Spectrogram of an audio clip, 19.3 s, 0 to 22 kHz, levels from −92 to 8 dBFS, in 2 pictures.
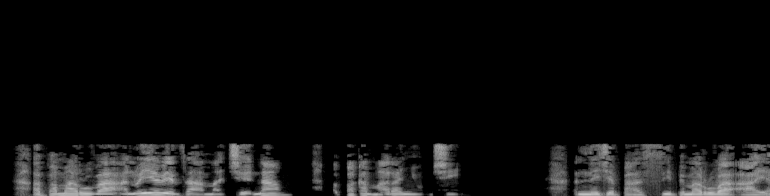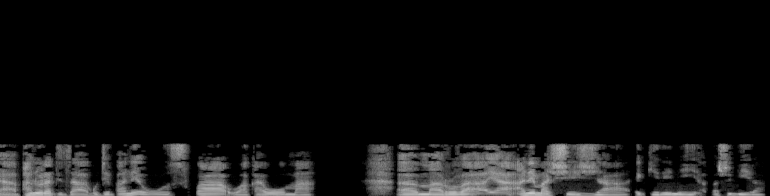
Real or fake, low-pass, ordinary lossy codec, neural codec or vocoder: real; 7.2 kHz; MP3, 24 kbps; none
